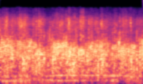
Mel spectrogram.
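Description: A church congregation applauds together in a loud, dense, steady burst of clapping from a whole crowd filling the room.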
